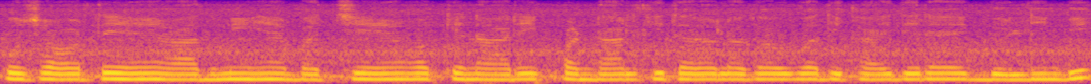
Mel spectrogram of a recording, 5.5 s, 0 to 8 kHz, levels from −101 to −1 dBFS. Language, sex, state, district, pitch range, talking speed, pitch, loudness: Hindi, female, Chhattisgarh, Bilaspur, 185-195 Hz, 240 wpm, 195 Hz, -14 LUFS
